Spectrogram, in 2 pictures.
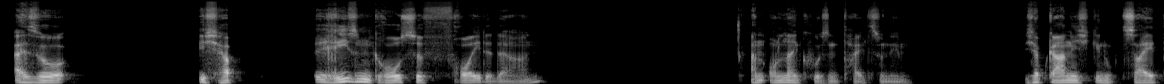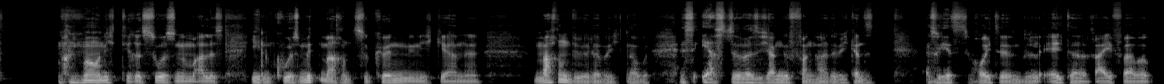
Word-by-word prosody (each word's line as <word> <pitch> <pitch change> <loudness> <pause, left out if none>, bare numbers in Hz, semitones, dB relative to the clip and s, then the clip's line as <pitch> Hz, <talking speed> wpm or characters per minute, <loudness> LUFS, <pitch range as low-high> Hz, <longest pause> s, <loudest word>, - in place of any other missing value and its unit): Also 90 -2 +5 1.3
ich - - +6
habe - - +4 0.7
riesengroße 100 -4 +5
Freude 95 +4 -1
daran 70 - -9 2.0
an 95 +3 0
Onlinekursen 85 -7 -2
teilzunehmen. 65 0 -8 1.1
Ich - - -1
habe - - +2
gar 90 +2 +7
nicht 95 -1 +3
genug 85 -2 -4
Zeit, 85 +10 +5 0.5
manchmal 90 +1 -1
auch - - +2
nicht 90 - -4
die - - -6
Ressourcen, 85 -3 +1
um 75 -2 -5
alles 75 0 -4 0.2
jeden 85 -3 -5
Kurs - - -1
mitmachen - - -2
zu - - -2
können, 80 -1 -2
den 75 -1 -6
ich 70 - -10
gerne 70 -1 -7 0.5
machen 90 +4 0
würde, 70 -1 -5
aber 70 +1 -10
ich 65 - -14
glaube 70 -2 -9 0.3
das - - +1
Erste 80 -2 0
was 80 -1 -1
ich 75 - -3
angefangen 80 -2 -3
hatte, 70 0 -7
habe 70 - -8
ich 70 - -11
ganz 70 0 -6 0.5
also - - -3
jetzt, - - -4
heute, 75 -1 -2
‘n 70 -1 -8
bißchen 75 +1 -7
älter, 75 -2 -4
reifer - - -3
aber, 75 +1 -5
80 Hz, 135 wpm, -26 LUFS, 70-90 Hz, 2.0 s, gar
